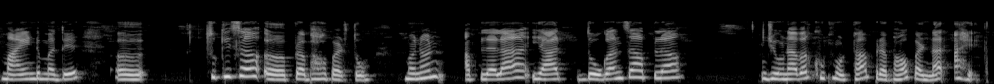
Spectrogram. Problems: background sounds at intervals, background conversations at intervals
